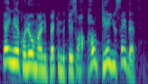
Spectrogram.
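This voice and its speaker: A South African man from KwaZulu-Natal, a podcast guest, speaking in a calm, earnest way. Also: very high voice, fast. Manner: calm and earnest, many short affirmations. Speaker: podcast guest, life coach. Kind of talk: casual podcast chat.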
